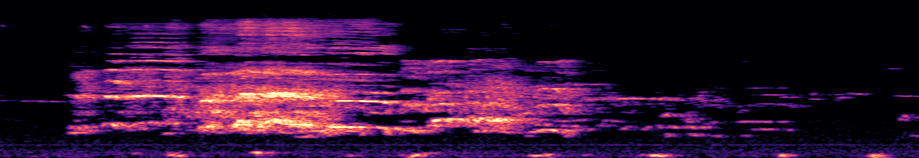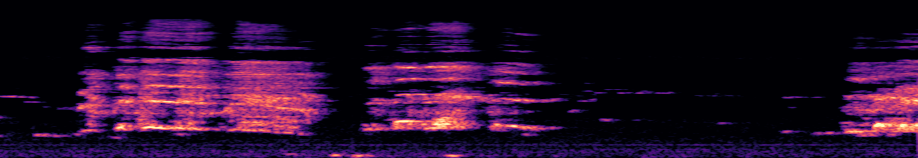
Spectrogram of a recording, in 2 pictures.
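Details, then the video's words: Early-morning roosters in rural Philippines crowing in turn: a long, loud, harsh crow at the start, then two shorter bursts near the eight- and ten-second marks, with soft bird calls and low thumping between them. "Crowing Roosters"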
